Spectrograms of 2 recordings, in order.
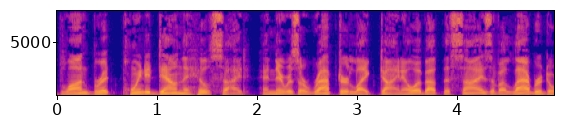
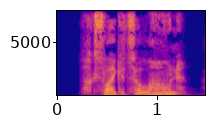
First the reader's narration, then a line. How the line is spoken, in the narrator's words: whispered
